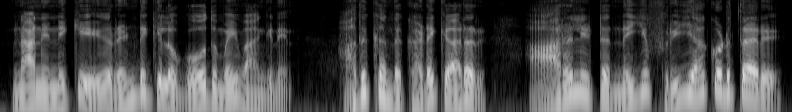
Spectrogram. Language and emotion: Tamil, happy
